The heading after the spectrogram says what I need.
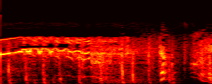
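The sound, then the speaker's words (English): A horse neighs loudly in a long, shrill whinny that wavers in pitch, with rhythmic low thuds running beneath it. “Fine horse you got there”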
